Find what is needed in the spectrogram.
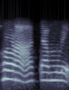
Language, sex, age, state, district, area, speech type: Marathi, female, 30-45, Maharashtra, Solapur, urban, conversation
